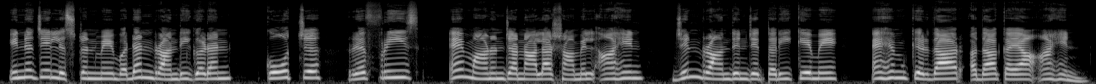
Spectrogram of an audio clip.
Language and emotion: Sindhi, neutral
